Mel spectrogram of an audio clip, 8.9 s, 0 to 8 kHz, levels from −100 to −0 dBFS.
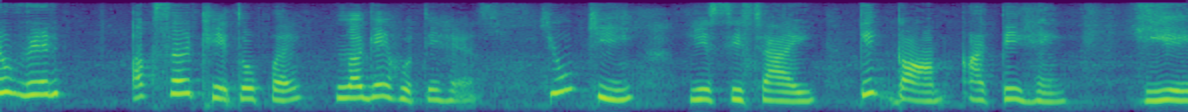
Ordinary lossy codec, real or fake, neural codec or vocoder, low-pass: none; fake; codec, 16 kHz, 1.1 kbps, Voila-Tokenizer; none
